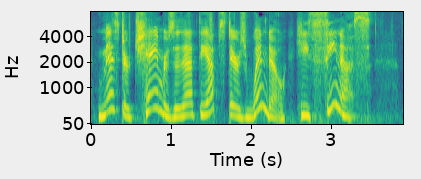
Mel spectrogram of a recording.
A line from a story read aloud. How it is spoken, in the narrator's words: Jenny yelled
